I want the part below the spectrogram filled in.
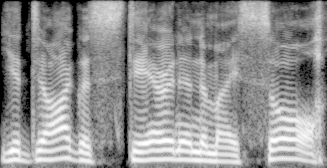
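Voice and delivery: put-on Boston-accented speech. Retelling what a woman said after the dog stared at her, best Boston accent. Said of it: "said in the best Boston accent".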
